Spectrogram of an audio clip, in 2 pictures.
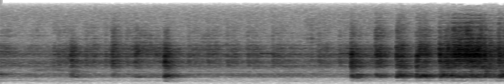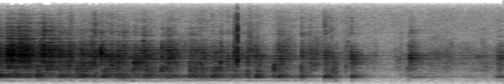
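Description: Audience clapping: a burst of applause starts about three and a half seconds in, holds for several seconds and fades out near the end, following a weightlifter's attempt.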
